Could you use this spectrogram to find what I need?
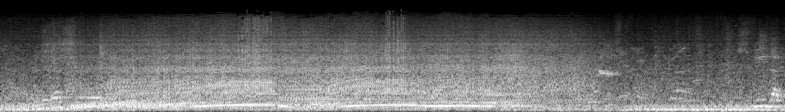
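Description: A powerful race car engine revs loudly in repeated bursts.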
